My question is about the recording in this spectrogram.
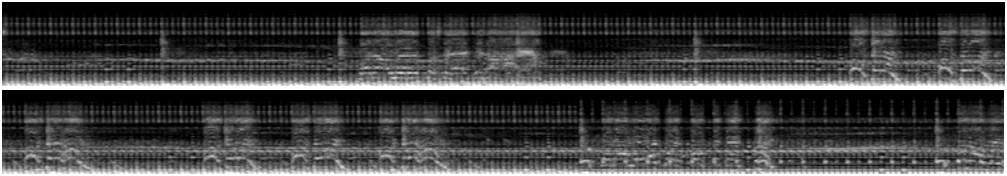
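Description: Live electro punk band playing loud amplified music: keyboard synth, electric guitar and a male singer at the microphone. A steady low bass drone drops out about four seconds before the end, leaving the higher parts going.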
